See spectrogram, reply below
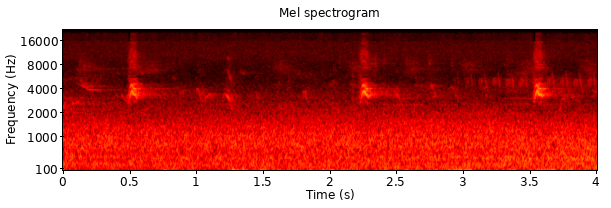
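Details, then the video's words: Hummingbird singing a courtship song from a treetop in the Sierra foothills of California, USA: three short, sharp, high chips about 1.5 seconds apart over a steady background hiss. "ハチドリ の鳴き声"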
